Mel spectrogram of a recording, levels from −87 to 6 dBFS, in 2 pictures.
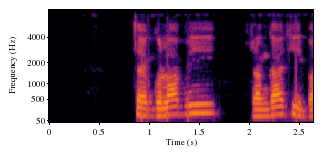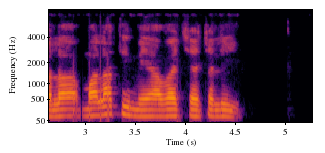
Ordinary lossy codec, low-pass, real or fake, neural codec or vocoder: Opus, 24 kbps; 7.2 kHz; real; none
